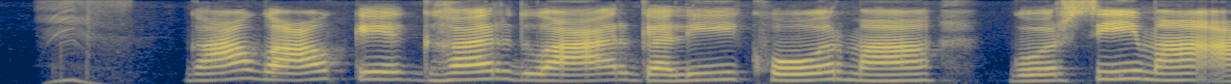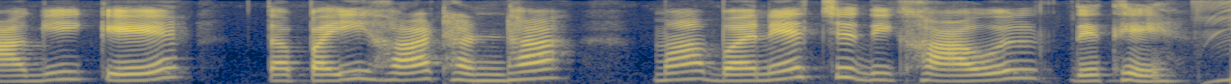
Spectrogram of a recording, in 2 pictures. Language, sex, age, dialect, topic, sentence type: Chhattisgarhi, female, 25-30, Eastern, agriculture, statement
